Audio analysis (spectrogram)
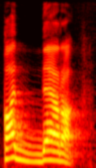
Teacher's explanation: Даль у нас мягкий звук, но она находится между двумя твердыми звуками. Каф и ра.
